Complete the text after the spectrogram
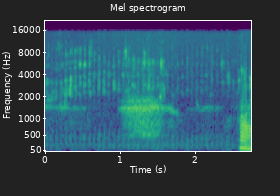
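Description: Water splashes and drips as a net is lifted out of a pond.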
